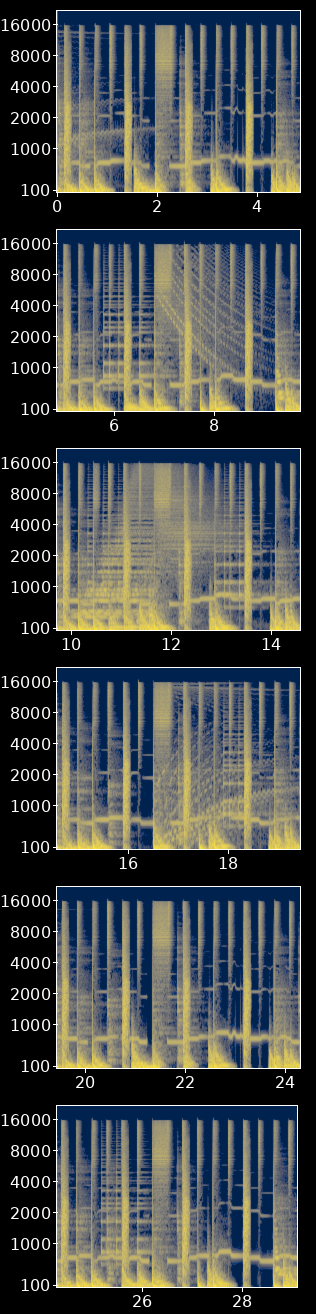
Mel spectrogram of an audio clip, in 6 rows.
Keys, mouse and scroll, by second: 0.0 scroll down 1, 0.2 middle click, 0.9 click, 1.2 scroll down 3, 1.4-3.2 middle drag, 3.2-3.8 scroll up 1, 3.8 KP_1, 4.3 shift+a, 5.6 s, 6.6 g, 8.0 scroll up 2, 8.3-9.8 shift+middle drag, 9.8 click, 10.0 scroll up 1, 10.4 Tab, 10.7 click, 11.6 click, 12.1 g, 13.7 a, 14.4 g, 17.4 ctrl+r, 19.1 click, 20.4 s, 21.9 ctrl+r, 23.3-24.7 drag, 25.0 click, 26.1 ctrl+r, 27.8 ctrl+z, 27.8-29.1 middle drag.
